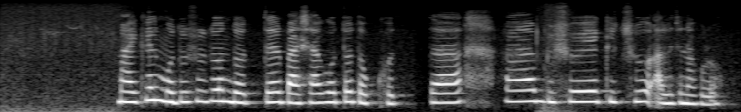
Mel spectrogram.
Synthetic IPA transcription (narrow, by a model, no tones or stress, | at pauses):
majkelmod̪uʃud͡ʑ̪ond̪ɔt̪ːeɾbaʃaɡɔt̪od̪okʰːot̪ | a | biʃɔekit͡ɕʰua̰lot͡ɕonakɔɾo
